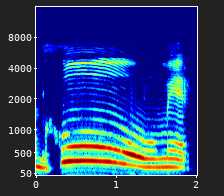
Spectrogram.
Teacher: Bhu is a Mahaprana, also Dirgha.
